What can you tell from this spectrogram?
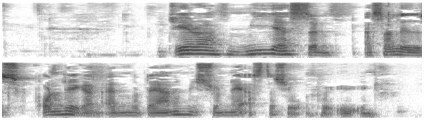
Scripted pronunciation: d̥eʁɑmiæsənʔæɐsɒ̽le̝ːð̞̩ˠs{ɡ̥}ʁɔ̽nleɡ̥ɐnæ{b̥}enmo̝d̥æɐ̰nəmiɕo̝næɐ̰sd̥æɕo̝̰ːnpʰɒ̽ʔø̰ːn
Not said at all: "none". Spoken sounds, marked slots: ɡ̥, d̥

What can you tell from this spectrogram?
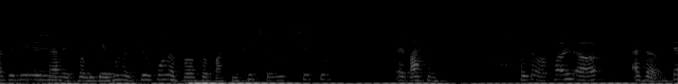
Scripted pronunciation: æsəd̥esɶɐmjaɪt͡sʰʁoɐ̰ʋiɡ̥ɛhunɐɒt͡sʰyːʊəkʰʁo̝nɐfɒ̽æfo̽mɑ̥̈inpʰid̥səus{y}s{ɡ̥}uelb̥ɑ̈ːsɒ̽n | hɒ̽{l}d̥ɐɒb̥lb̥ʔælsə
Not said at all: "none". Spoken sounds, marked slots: i, d̥, l

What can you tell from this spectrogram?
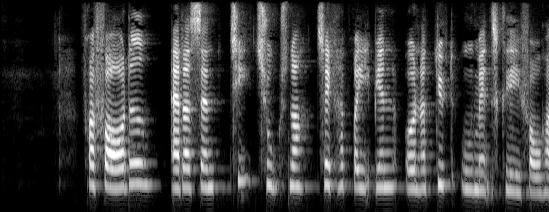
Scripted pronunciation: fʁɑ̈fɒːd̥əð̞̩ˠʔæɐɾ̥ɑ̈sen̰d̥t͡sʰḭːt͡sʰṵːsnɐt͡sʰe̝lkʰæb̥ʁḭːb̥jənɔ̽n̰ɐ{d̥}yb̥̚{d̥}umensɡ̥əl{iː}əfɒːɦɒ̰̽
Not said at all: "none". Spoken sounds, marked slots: d̥, d̥, i

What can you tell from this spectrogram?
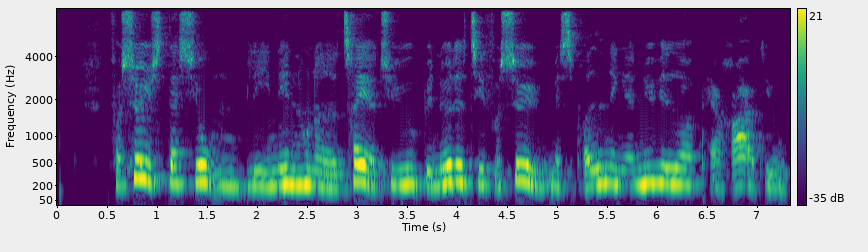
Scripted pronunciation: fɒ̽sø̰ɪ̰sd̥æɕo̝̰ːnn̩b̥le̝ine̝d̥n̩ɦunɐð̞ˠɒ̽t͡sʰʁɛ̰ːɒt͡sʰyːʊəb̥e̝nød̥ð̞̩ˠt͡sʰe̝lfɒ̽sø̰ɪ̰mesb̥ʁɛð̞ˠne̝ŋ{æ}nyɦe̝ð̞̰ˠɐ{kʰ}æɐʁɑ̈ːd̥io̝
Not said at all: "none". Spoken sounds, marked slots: æ, pʰ

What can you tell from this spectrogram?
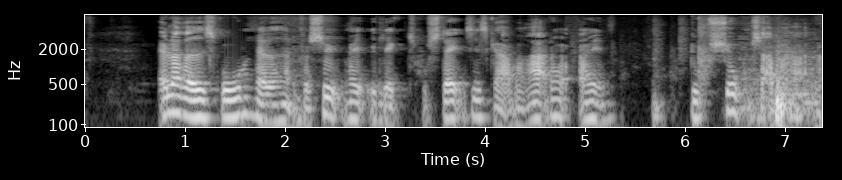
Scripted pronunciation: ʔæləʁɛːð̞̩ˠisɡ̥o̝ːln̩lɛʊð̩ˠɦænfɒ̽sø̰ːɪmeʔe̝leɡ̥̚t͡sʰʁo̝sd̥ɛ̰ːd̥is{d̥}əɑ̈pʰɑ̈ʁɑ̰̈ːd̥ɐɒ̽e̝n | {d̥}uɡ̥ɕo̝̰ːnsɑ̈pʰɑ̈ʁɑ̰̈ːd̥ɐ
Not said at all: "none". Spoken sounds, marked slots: ɡ̥, d̥

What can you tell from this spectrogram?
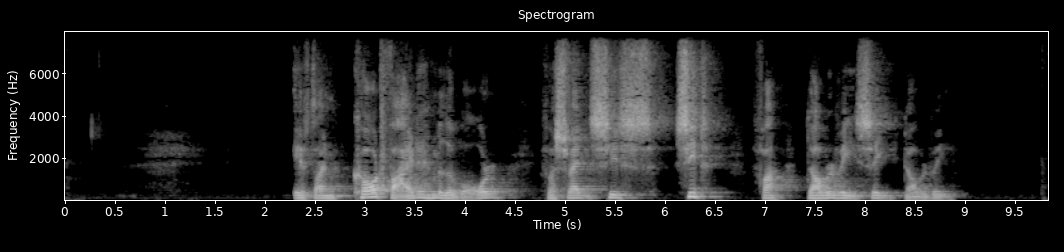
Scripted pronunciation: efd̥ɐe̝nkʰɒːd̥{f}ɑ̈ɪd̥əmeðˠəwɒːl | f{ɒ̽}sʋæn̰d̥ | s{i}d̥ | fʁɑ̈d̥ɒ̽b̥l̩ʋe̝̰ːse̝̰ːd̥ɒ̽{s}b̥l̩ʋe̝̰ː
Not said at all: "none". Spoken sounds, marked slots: f, ɒ̽, i, none

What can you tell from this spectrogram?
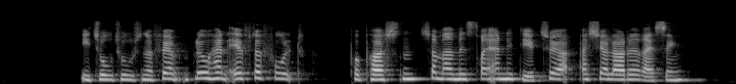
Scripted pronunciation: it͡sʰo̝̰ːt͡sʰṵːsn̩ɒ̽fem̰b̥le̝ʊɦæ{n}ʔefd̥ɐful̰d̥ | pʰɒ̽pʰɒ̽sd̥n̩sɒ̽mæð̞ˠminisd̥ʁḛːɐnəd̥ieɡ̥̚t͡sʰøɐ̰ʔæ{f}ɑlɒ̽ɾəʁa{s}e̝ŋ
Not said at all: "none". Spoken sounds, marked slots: n, ɕ, s

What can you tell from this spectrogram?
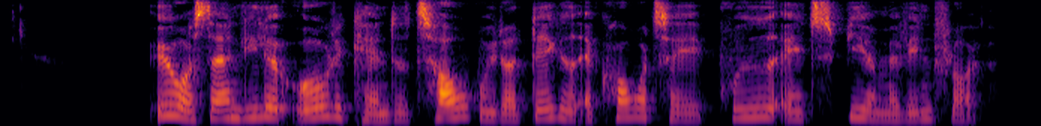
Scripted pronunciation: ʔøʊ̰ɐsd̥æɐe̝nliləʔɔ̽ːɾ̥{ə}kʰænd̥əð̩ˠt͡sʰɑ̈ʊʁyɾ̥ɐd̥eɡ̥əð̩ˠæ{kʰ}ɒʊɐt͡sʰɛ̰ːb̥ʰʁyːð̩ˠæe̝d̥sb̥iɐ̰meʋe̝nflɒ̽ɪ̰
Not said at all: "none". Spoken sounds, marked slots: ə, kʰ

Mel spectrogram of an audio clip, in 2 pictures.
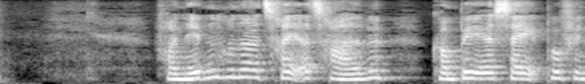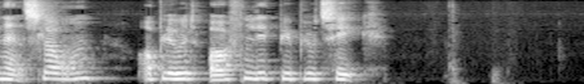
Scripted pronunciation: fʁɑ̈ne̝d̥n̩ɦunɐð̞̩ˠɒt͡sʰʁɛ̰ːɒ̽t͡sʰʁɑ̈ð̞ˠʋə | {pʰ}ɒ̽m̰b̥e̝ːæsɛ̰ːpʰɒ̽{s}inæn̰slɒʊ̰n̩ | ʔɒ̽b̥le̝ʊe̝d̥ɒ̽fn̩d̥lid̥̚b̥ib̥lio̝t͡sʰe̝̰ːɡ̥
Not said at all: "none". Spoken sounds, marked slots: kʰ, f

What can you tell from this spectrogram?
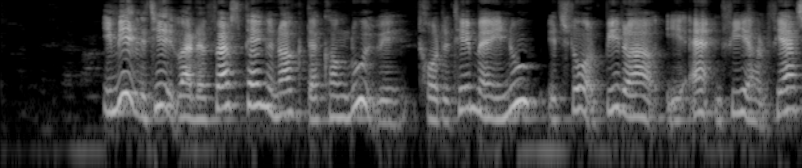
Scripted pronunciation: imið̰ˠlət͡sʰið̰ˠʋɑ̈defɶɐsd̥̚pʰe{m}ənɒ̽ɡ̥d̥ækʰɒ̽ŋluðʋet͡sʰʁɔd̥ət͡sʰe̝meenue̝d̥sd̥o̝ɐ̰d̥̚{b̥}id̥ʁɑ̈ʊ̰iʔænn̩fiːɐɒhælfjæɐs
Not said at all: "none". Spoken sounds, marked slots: ŋ, b̥

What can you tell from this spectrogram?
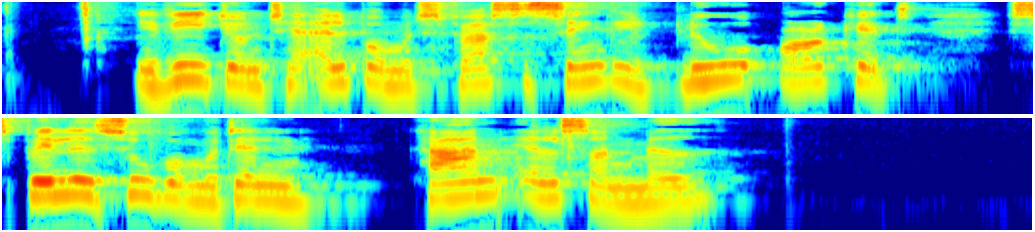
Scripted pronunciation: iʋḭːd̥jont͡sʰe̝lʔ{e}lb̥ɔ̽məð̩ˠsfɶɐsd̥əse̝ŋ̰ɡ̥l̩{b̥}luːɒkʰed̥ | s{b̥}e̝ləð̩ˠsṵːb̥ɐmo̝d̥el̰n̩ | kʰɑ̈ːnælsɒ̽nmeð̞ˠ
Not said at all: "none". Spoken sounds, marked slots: æ, b̥, b̥

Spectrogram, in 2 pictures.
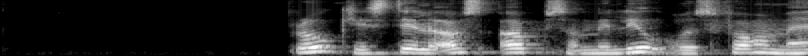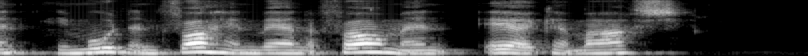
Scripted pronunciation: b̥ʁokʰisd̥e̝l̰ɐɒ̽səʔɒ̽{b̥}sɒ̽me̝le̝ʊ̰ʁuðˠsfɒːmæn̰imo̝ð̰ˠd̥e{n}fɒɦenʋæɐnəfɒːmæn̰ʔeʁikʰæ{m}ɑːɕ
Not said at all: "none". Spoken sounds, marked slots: b̥, n, m

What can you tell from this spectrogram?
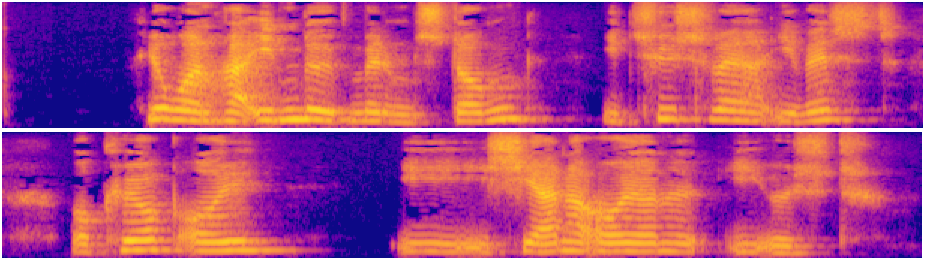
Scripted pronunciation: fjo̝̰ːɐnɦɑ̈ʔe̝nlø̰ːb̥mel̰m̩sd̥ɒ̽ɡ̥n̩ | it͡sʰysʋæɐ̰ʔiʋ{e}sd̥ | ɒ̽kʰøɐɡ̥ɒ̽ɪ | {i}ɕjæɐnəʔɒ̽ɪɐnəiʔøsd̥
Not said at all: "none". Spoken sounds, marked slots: e, i

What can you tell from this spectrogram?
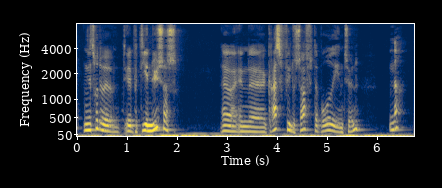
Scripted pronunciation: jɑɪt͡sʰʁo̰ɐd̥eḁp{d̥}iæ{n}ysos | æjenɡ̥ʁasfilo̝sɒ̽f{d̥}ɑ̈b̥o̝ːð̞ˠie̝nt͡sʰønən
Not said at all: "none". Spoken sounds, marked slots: d̥, n, d̥

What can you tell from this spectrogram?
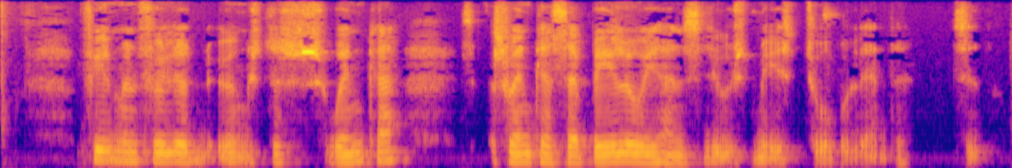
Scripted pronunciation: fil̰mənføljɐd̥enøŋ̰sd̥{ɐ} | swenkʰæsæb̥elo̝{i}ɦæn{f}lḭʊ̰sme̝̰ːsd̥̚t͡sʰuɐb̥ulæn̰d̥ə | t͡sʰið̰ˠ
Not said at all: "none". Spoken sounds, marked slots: ə, i, s

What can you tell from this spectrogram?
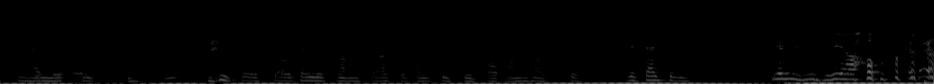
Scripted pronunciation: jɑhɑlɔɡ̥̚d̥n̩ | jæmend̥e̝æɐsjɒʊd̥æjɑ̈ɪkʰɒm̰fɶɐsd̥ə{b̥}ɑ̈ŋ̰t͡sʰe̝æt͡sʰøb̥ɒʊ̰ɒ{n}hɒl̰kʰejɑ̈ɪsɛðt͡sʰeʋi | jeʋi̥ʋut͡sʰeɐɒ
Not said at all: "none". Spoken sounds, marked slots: ɡ̥, n

